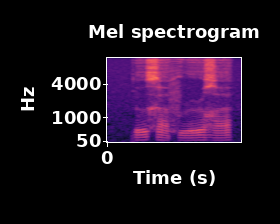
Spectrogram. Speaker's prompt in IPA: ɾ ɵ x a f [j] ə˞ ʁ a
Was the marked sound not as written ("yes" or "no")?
yes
